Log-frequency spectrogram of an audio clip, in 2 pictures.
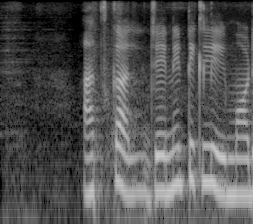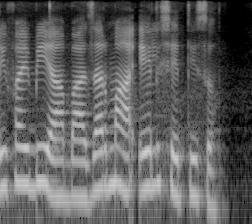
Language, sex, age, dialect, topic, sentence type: Marathi, female, 25-30, Northern Konkan, agriculture, statement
